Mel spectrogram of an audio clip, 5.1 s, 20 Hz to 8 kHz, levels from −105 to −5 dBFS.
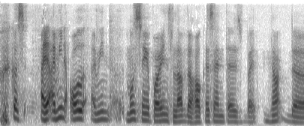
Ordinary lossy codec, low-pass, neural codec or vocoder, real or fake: AAC, 32 kbps; 7.2 kHz; none; real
